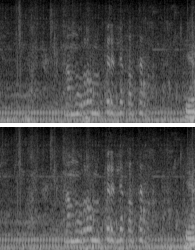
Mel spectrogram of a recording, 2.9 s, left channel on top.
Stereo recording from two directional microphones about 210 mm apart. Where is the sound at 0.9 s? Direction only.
30° right (ahead or behind).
